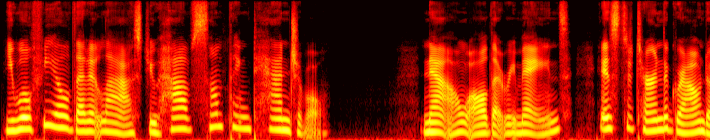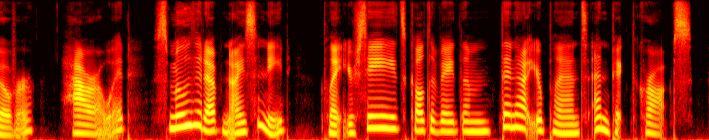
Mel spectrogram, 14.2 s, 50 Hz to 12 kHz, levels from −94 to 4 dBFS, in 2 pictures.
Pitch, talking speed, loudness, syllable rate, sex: 205 Hz, 175 wpm, -21 LUFS, 4.3 syllables/s, female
